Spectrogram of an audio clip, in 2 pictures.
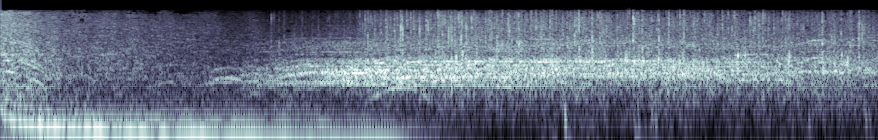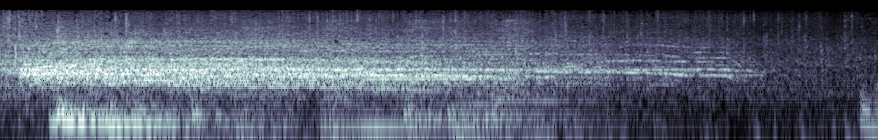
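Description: Stage music ends with a falling pitch sweep, then a studio audience cheers, screams and applauds, dying down toward the end.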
